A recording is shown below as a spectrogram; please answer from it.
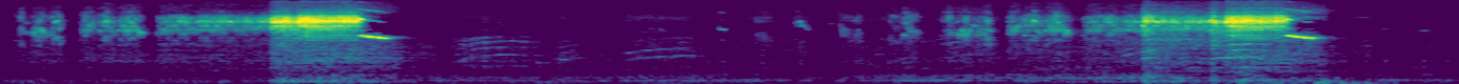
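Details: Swallows at a window, calling in two loud, harsh, high bursts with a short downward slide at the end, separated by a few faint, brief chirps.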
